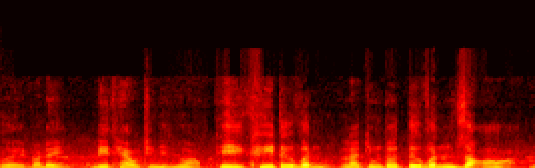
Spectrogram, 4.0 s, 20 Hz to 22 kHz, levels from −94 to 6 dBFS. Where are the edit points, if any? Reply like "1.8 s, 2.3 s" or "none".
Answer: 2.0 s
